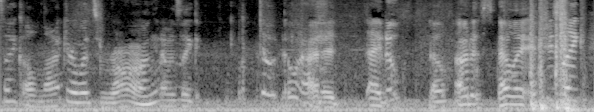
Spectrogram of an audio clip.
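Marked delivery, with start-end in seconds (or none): 0.2-1.5 gentle teacher. Retold or imitated. Teacher asking kindly. 2.4-5.3 put-on teary little kid. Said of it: "I start crying".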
